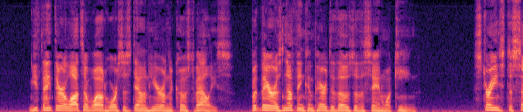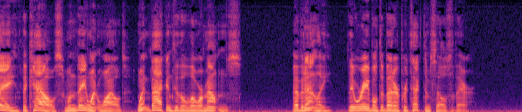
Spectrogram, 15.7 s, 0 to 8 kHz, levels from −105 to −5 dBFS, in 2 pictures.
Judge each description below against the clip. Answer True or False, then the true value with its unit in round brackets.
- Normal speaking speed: True (190 wpm)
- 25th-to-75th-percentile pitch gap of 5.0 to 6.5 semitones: False (3.3 semitones)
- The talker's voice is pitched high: False (130 Hz)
